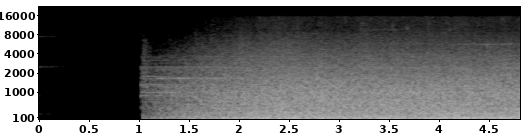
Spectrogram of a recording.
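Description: Distant footsteps and street bustle murmur outdoors.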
